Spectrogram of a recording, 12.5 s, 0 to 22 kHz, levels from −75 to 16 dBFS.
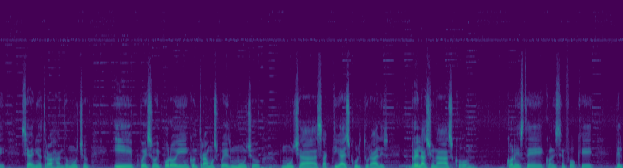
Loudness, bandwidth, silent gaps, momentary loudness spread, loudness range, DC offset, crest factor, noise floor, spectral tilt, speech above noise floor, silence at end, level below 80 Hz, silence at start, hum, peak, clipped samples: -27 LUFS; 18 kHz; none; 12 LU; 3 LU; under 0.1%; 20 dB; -50 dBFS; -5.5 dB/octave; 23 dB; 0 s; -50 dBFS; 0 s; none; -6 dBFS; under 0.1%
